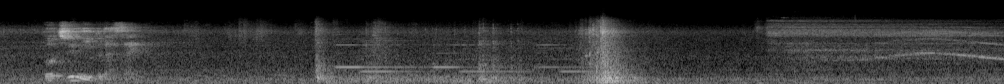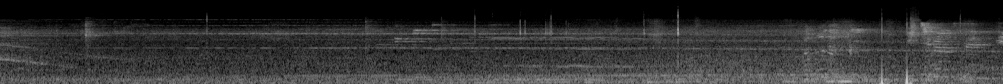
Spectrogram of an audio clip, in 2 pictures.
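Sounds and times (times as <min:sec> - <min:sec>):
sliding doors shutting with thud: 0:03.1 - 0:06.6
train traction motor whine: 0:03.2 - 0:07.0, 0:07.6 - 0:20.0
two-note door chime: 0:03.4 - 0:06.4.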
